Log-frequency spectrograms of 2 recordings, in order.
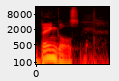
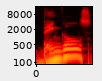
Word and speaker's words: Bengals: night football game and they lost to the Bengals, which, by the way, everybody on TV who's an announcer, learn how to say the word Bengals, not Bengals, Yeah, they say because the I Bengals.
